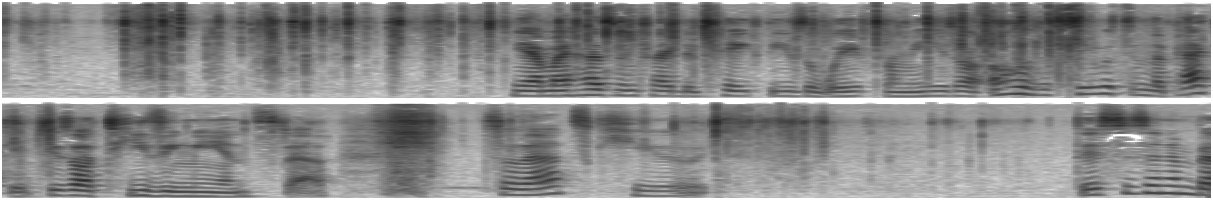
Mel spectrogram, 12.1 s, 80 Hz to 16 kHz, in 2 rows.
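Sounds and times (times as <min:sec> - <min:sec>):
plastic packaging crinkling: 0:00.0 - 0:07.5, 0:09.0 - 0:11.4.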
